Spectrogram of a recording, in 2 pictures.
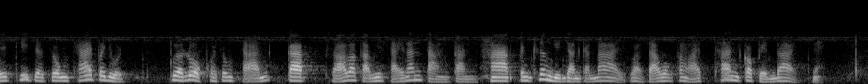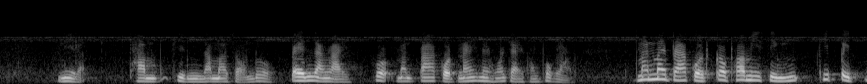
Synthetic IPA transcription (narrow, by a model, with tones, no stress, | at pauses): jt̪ʰiː˧˩t͡ɕa˨˩ʔso˧ŋt͡ɕʰaː˦˥˨jpa˧joː˨˩t̪̚pʰɯː˥˩ɐloː˥˩k̚pʰɯ˥˩ɐso˧˦ŋsa̰ː˨˦nka˧p̚saː˨˦waː˧ka˧˩wi˧˥sa˨˦jna˧˥˨nt̪aː˨˩ŋka˨nhaː˨˩k̚pe˧nkʰɾɯ˥˩əŋjɯː˧˨nja˧nka˧ndaː˥˩jwaː˧˩saː˨˦wo˧˥k̚t̪ʰa˧ŋlaː˨˦jt̪ʰa˧˥˩nkɔː˧˩pe˨ndaː˧˥˩jna˧˩ | niː˧˩la̰˧˩ʔ | t̪ʰa˧mt̪ʰiː˧˩na˧mːaː˧sɔ̰ː˨˦nloː˥˩k̚pe˧njaː˨˩ŋɾa̰˨˧˩jpʰu˥˧˩k̚ma˧˥npɾaː˧ko˨˩t̪̚na˧˥jna˧˩jhu˩˦ɐt͡ɕa˧jkʰɔː˨˦ŋpʰu˥˩ək̚la̰˨˧˩w | ma˧˥˨nma˥˩jpɾaː˧ko˨˩t̪̚kɔː˧˩pʰɔ˧˥miː˧si˨˩ŋt̪ʰiː˧˩pi˨˩t̪̚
